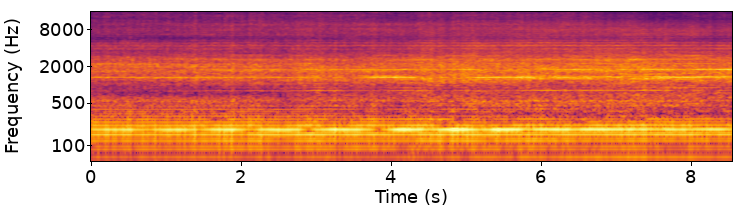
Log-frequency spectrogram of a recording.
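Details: 1960s Bolens 28-inch Lawn Keeper mower, carburetor not adjusted, untouched at least 15 years, mowing grass: small single-cylinder pulling steadily, even beat with no misses or surging; runs good, normal running under load.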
